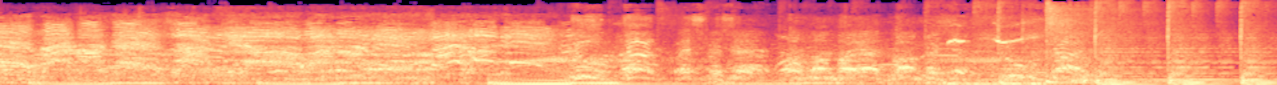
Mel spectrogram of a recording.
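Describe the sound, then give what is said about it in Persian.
A large protest crowd in the streets of Khuzestan, Iran, chants and shouts together in loud, rhythmic bursts of many voices, with whoops and yells rising over a steady roar; the chanting stays dense and energetic throughout. “مردم خوزستان در همبستگی با مردم آبادان شب گذشته به خیابان‌ها آمدند.”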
